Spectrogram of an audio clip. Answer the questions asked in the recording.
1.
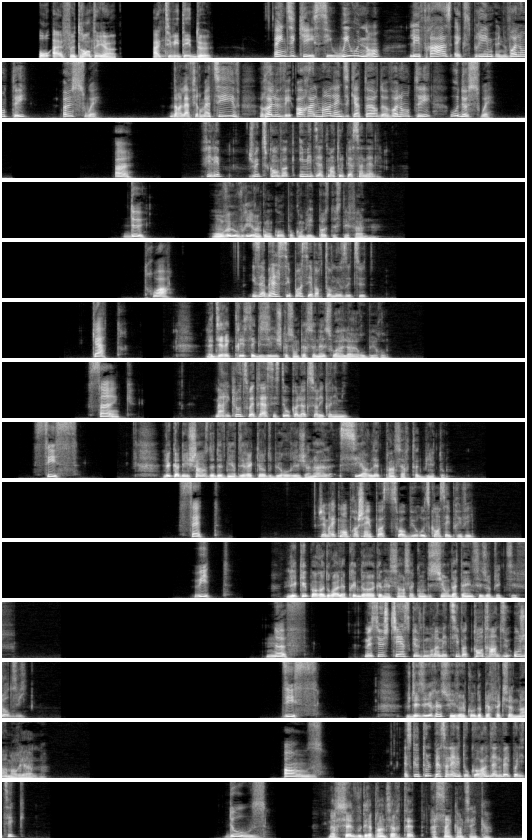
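Oui : je veux que
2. Oui : on veut
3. Non
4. Oui : exige que
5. Oui : souhaiterait
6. Non
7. Oui : j'aimerais que
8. Non
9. Oui : je tiens à ce que
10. Oui : je désirerais
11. Non
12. Oui : voudrait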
